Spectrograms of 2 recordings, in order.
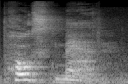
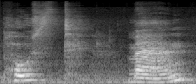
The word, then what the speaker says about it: postman: the T in English how about postman we don't say post man we say postman and this is the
